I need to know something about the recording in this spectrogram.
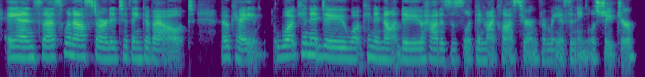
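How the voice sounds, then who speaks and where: A woman in her forties with a Southern American accent from Tennessee, chatting as a guest teacher and telling lively stories. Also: fairly low pitch, moderate pace, gravelly. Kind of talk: casual conversation.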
